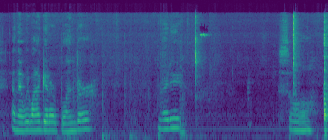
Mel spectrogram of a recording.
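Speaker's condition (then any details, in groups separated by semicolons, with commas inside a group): No condition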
